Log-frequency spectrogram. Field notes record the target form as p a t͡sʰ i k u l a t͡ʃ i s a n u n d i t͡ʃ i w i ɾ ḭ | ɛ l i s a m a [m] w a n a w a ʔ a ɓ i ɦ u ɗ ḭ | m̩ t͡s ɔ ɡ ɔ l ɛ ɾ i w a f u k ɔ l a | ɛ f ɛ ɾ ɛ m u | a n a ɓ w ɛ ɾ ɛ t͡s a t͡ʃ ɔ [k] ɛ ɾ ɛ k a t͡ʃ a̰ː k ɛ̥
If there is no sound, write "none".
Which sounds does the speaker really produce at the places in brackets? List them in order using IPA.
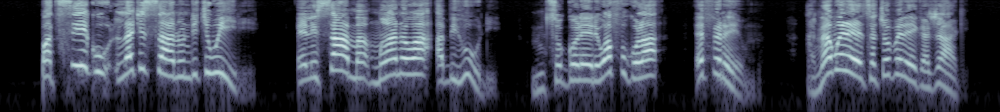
m, p

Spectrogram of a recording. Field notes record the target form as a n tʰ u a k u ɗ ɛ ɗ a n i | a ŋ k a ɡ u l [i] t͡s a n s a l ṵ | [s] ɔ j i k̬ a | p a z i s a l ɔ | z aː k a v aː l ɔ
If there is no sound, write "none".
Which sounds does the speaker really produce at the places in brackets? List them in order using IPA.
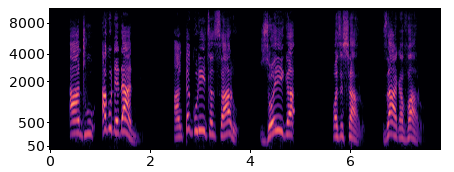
i, z

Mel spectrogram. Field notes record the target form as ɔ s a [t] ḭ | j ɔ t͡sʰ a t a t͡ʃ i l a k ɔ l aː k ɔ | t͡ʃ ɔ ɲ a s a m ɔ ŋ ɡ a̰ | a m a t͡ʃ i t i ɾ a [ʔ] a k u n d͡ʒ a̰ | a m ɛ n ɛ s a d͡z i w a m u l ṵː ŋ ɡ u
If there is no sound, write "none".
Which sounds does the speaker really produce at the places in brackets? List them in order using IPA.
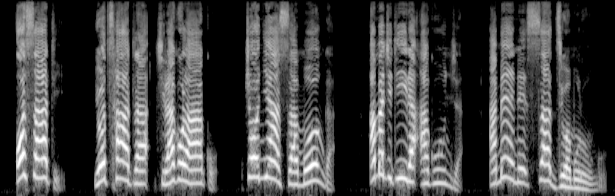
t, ʔ

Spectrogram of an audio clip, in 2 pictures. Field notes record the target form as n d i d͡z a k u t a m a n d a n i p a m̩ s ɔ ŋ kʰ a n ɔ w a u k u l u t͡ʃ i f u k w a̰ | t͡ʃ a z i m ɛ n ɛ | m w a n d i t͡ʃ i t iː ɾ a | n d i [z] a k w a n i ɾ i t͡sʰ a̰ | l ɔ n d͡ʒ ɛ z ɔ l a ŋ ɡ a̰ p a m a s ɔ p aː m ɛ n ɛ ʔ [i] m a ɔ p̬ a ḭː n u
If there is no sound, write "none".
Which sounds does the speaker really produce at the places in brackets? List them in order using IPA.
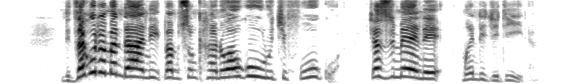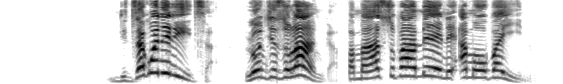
d͡z, a

